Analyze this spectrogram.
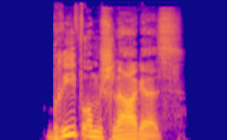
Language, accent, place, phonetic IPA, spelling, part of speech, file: German, Germany, Berlin, [ˈbʁiːfʔʊmˌʃlaːɡəs], Briefumschlages, noun, De-Briefumschlages.ogg
- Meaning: genitive singular of Briefumschlag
